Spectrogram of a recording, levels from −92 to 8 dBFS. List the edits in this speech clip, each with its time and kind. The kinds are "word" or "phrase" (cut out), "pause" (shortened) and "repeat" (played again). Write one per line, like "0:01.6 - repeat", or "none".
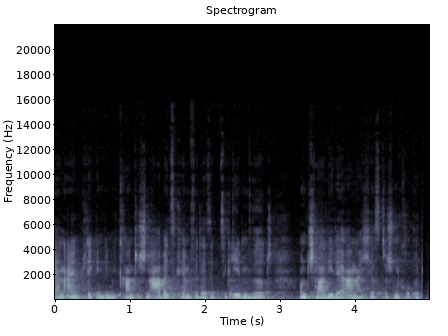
0:02.3 - word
